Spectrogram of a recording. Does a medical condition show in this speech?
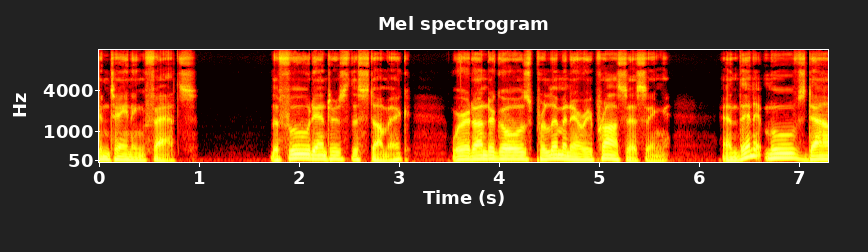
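No.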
